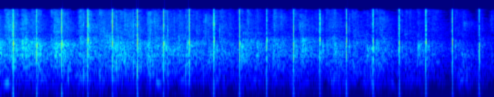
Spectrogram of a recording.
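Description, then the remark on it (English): An audience applauds its speakers steadily, with a dense wash of many hands clapping and a few sharp, regular claps standing out above it. No one speaks over the applause. “And can we please have another big round of grateful applause for our wonderful speakers?”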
